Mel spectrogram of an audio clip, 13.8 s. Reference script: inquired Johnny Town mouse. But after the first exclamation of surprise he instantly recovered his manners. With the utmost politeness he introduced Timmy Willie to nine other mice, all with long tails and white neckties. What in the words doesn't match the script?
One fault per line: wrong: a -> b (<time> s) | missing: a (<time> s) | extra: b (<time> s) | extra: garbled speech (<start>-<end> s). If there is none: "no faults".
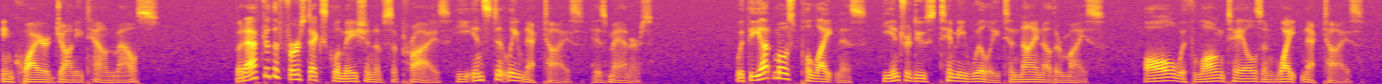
wrong: recovered -> neckties (5.2 s)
